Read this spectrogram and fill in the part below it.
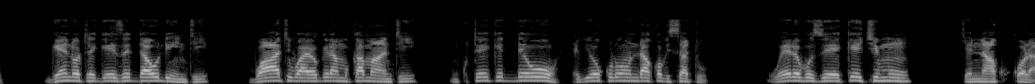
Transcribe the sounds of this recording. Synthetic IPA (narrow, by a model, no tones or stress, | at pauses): ɡe̞ːndo̞ːte̞ɡe̞ːze̞dːawudinti | βwaːtiβwaːjo̞ɡe̞ɾamukamaːnti | ŋku̥te̞ːke̞dːe̞wo̞e̞βjo̞ːkulo̞ːndako̞βisatṵ | we̞ːɾo̞βozeke̞ːcimu | ce̞nːaku̥ko̞la̰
